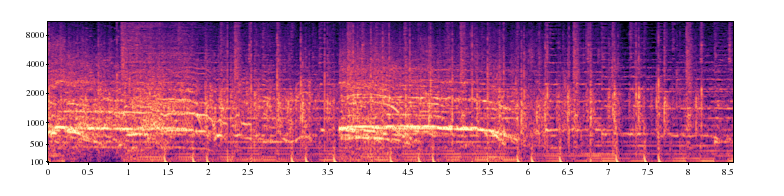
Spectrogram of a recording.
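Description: Background music with a steady beat, with a team cheering and clapping under it.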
